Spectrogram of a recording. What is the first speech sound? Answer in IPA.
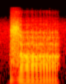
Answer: z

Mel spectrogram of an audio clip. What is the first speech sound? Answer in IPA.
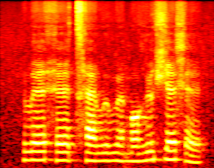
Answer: β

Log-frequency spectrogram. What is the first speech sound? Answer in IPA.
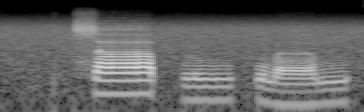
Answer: t͡s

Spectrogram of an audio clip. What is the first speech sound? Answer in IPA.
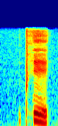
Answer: pʰ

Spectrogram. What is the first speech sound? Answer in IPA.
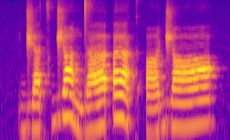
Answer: d͡ʒ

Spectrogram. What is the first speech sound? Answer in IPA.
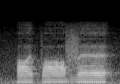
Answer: ɒ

